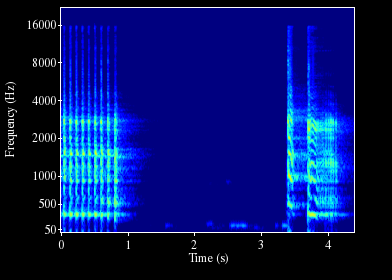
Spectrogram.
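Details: Kept tokay gecko around a cricket meal: a fast clicking rattle of about eight beats, a brief low bump, then a loud, buzzy two-part croak.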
